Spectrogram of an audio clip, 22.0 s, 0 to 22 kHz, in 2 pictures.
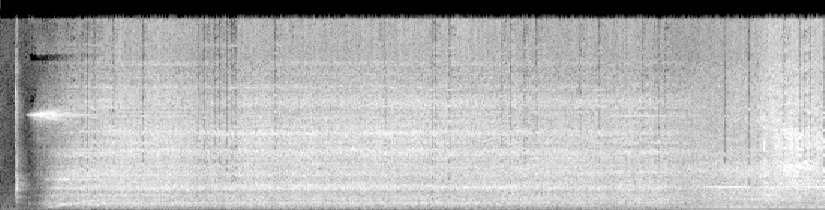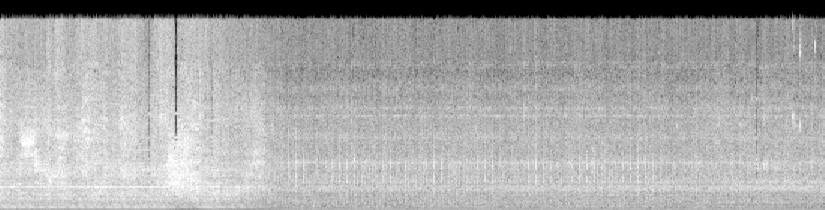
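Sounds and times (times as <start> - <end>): milling machine spindle running: 0.4 - 15.6
rough hiss: 8.7 - 14.7.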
